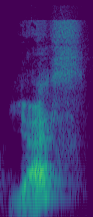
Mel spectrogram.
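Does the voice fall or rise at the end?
rise. The pitch rises at the end. The speaker wants a reason for the question. "Why are you asking?"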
